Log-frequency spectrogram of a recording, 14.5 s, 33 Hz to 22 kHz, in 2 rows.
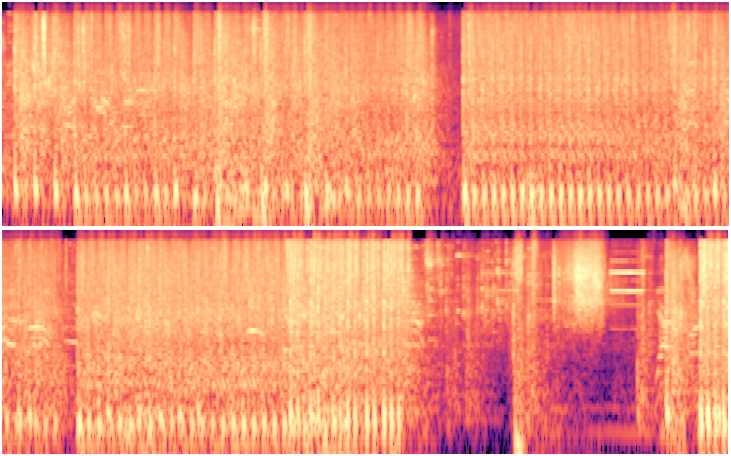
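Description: Machine gun fire rattles in Battlefield 3, dense continuous bursts of close, loud gunfire with brief gaps, breaking up into scattered shots and thuds toward the end.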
